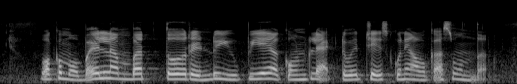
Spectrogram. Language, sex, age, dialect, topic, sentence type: Telugu, female, 18-24, Utterandhra, banking, question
